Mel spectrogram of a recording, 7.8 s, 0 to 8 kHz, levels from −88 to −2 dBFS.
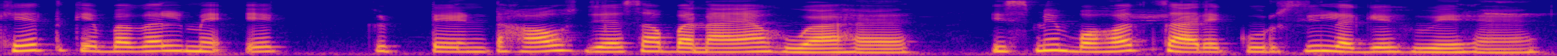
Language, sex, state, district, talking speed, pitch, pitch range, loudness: Hindi, female, Jharkhand, Palamu, 140 wpm, 235 Hz, 220-260 Hz, -16 LUFS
